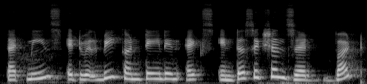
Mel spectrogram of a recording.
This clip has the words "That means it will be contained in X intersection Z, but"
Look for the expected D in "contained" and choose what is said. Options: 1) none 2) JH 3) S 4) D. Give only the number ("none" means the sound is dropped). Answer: 4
